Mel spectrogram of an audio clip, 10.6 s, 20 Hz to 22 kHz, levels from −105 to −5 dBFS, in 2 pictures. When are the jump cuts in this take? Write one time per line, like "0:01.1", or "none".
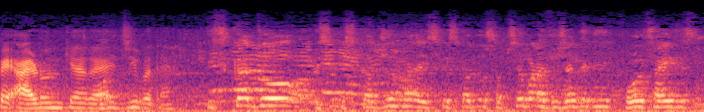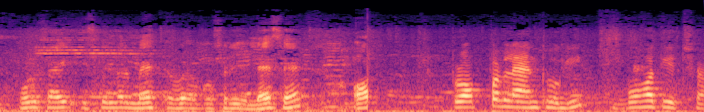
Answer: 0:08.0

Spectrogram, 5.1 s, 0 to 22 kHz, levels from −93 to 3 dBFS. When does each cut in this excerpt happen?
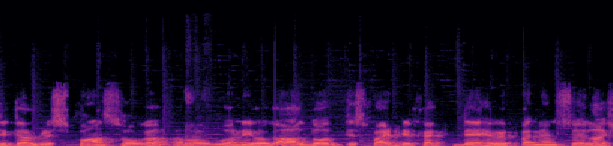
none

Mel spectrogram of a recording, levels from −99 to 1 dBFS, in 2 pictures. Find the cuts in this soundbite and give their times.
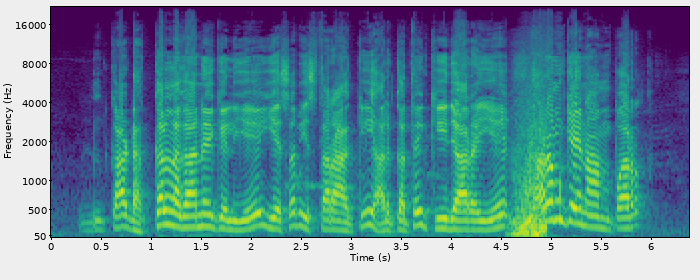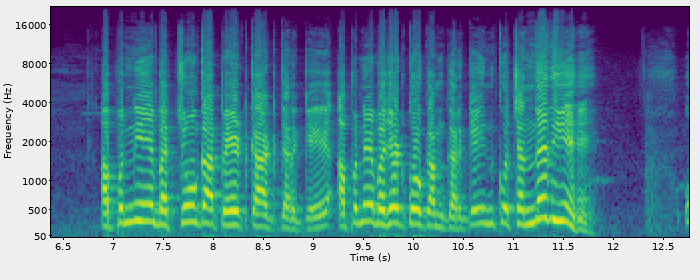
0:04.7

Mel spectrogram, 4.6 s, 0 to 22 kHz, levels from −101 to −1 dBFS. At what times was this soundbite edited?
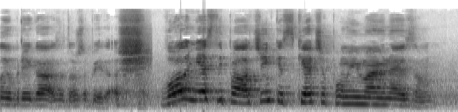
0:01.3

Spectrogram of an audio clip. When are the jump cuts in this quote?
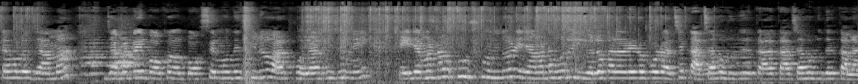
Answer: none

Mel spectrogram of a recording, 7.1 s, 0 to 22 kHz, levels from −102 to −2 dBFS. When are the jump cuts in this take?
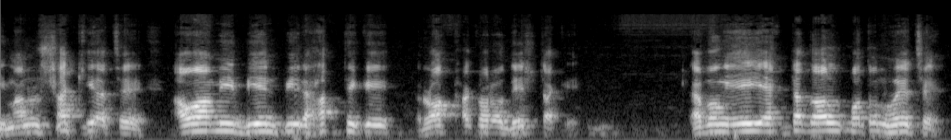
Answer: none

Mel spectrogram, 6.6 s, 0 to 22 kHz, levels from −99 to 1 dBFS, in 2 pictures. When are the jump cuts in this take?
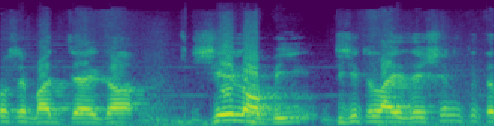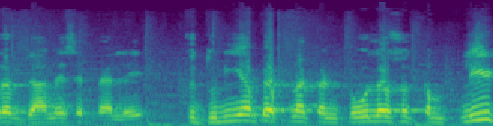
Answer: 0:01.0

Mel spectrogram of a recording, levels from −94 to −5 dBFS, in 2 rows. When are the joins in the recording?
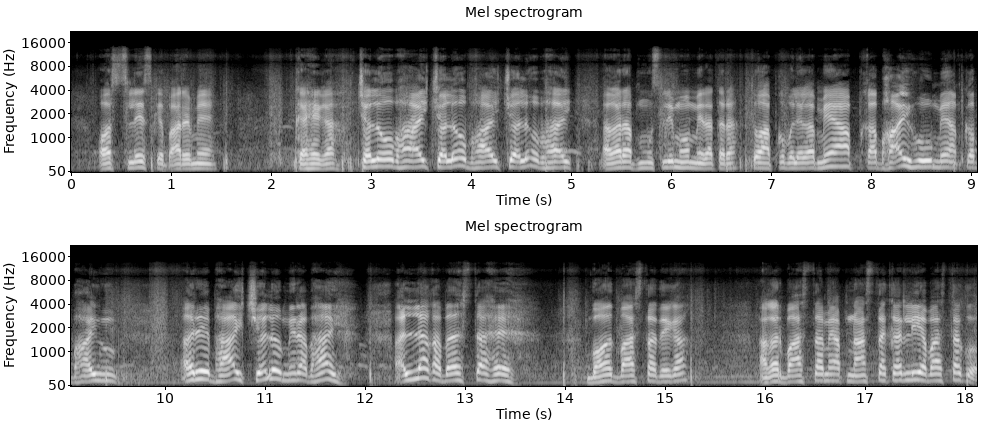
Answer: none

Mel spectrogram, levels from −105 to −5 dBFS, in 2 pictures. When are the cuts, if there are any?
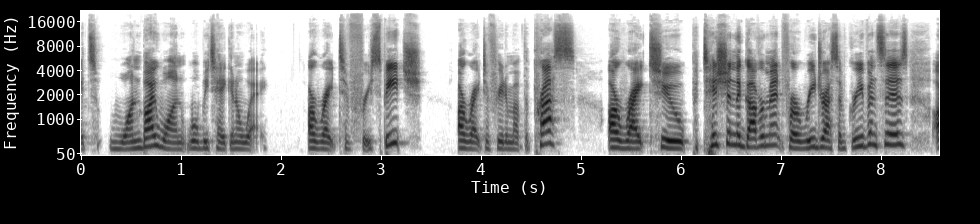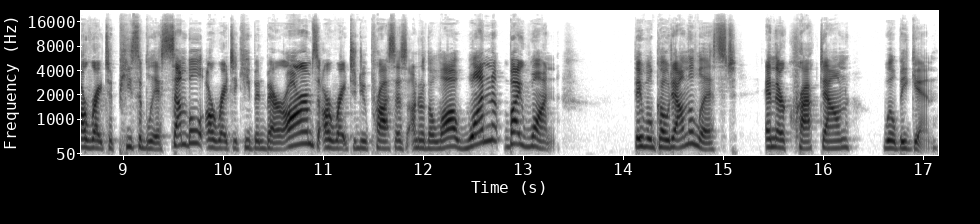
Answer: none

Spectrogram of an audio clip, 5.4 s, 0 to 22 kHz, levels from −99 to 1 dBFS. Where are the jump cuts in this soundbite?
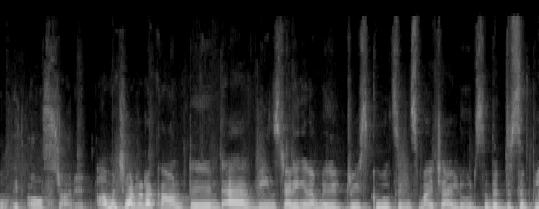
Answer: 0:00.9

